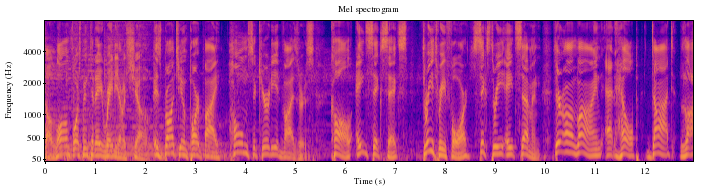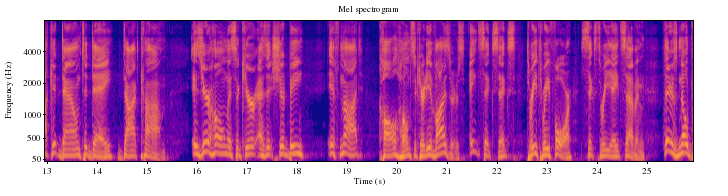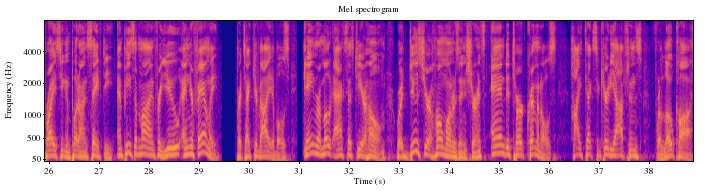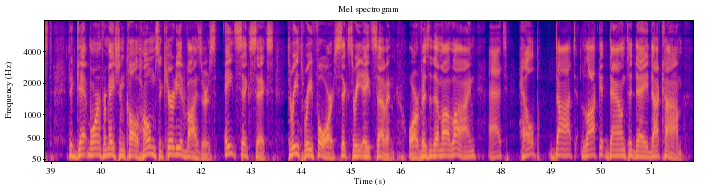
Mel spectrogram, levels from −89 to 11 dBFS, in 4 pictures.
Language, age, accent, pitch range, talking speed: English, 50-69, American, 110-145 Hz, 105 wpm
